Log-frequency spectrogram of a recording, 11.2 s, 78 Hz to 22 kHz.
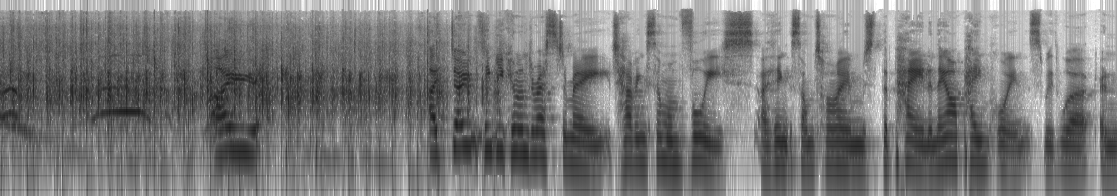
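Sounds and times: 
voices calling out and cheering: 0:00.0 - 0:05.0
crowd clapping: 0:00.0 - 0:05.4
speech: 0:02.2 - 0:02.8, 0:04.3 - 0:11.1.

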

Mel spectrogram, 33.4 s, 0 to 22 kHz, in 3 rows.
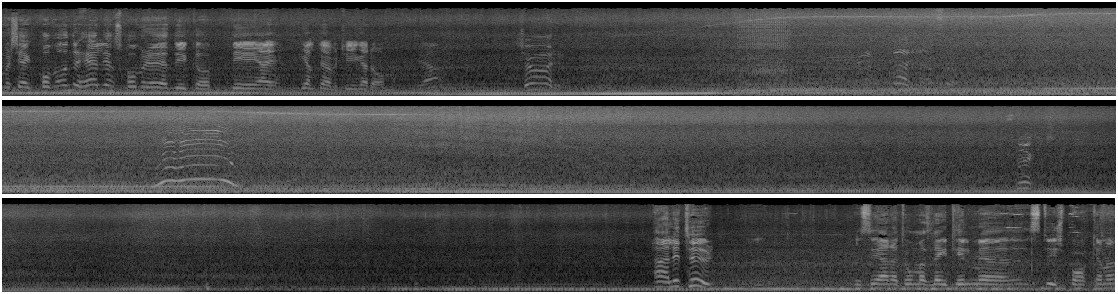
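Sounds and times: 
rescue boat engine droning at high speed: 0:00.0 - 0:33.4
water noise: 0:00.0 - 0:33.4
speech: 0:00.1 - 0:04.6, 0:05.2 - 0:05.8, 0:09.0 - 0:09.6, 0:12.7 - 0:13.6, 0:21.4 - 0:21.6, 0:28.8 - 0:29.6, 0:30.8 - 0:33.4.

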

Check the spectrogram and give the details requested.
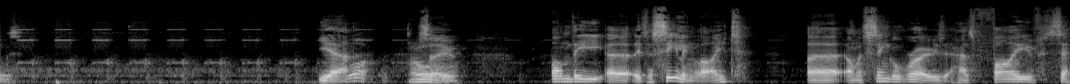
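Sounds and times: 
speech: 0:00.0 - 0:00.4, 0:03.2 - 0:04.7, 0:05.5 - 0:07.5, 0:08.1 - 0:10.6
alarm clock ringing with electronic beeps: 0:00.0 - 0:08.4
low hum: 0:00.0 - 0:10.6.

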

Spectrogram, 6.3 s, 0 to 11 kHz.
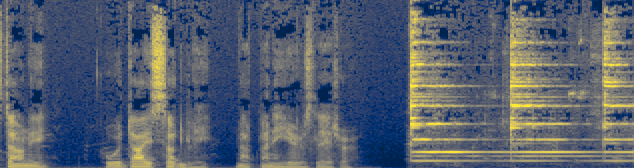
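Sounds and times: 
speech: 0:00.0 - 0:03.6
school bell ringing: 0:04.1 - 0:06.3.

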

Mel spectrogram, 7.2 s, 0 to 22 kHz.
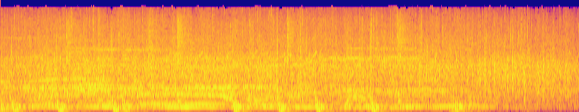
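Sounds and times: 
steady low thumping beat: 0:00.0 - 0:05.1
large crowd applauding at a comedy show: 0:00.0 - 0:07.2.

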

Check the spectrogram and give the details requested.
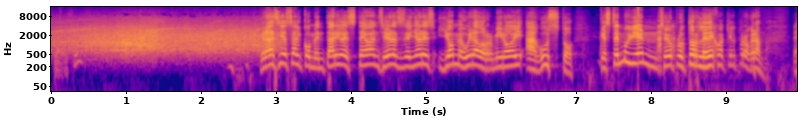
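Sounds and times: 
crowd applause: 0:00.0 - 0:03.1
speech: 0:02.4 - 0:09.9
laughter: 0:07.9 - 0:08.6.

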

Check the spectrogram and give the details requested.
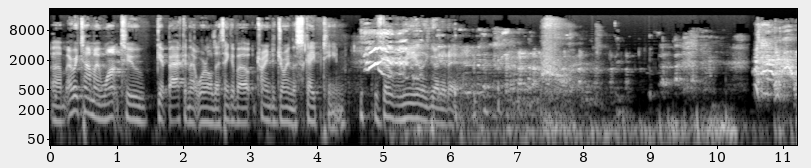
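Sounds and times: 
speech: 0:00.0 - 0:07.7
laughter: 0:04.6 - 0:11.1
stifled cough from a person trying not to cough: 0:10.6 - 0:11.1.

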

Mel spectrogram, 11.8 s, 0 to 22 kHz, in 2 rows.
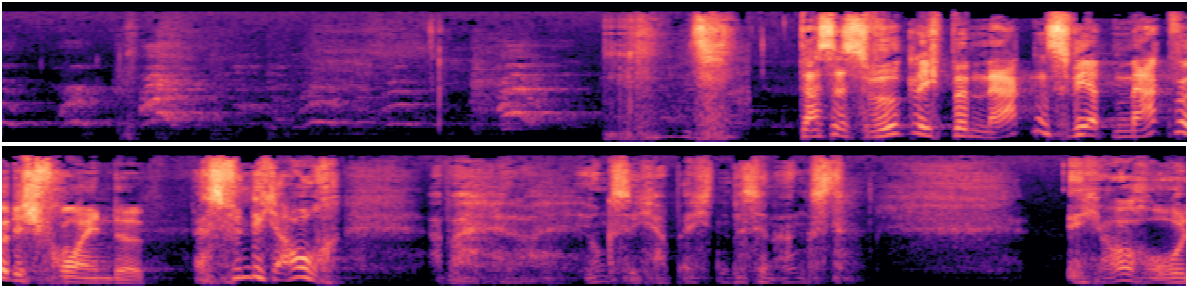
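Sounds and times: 
dog barking in the distance: 0:00.0 - 0:03.0
speech: 0:03.0 - 0:10.5, 0:11.2 - 0:11.8.

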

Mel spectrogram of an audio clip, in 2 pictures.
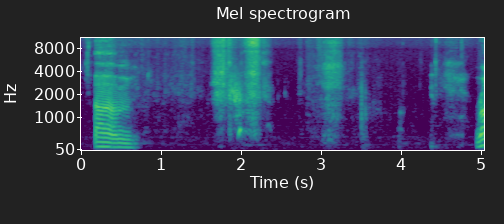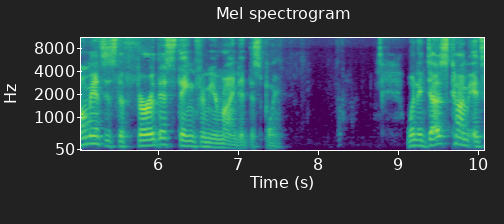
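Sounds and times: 
speech: 0:00.2 - 0:00.8, 0:04.9 - 0:07.6, 0:09.1 - 0:10.0
person sneezing: 0:01.7 - 0:02.4
sniffs: 0:02.9 - 0:03.4.

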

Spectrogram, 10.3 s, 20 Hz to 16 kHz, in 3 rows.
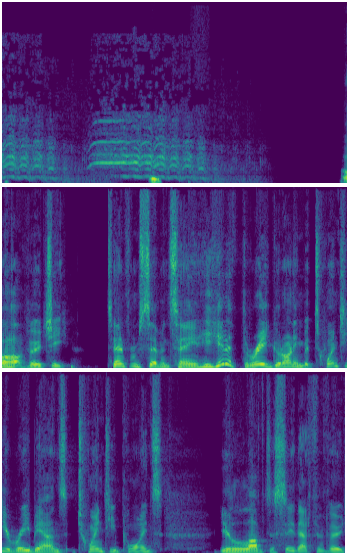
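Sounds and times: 
horse neighing: 0:00.0 - 0:02.7
speech: 0:01.5 - 0:01.8, 0:03.4 - 0:10.3.

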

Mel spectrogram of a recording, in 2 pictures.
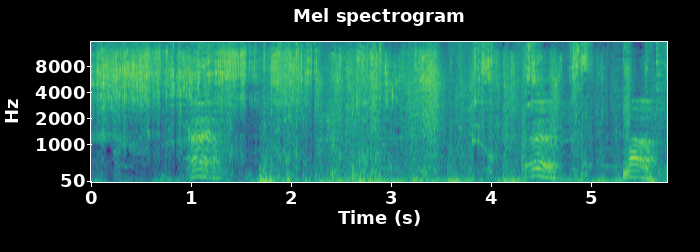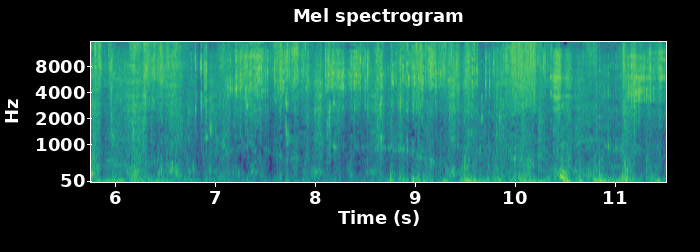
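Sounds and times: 
crisp bites and chewing of food: 0:00.0 - 0:11.5
speech: 0:01.0 - 0:02.0, 0:04.4 - 0:05.8.

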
